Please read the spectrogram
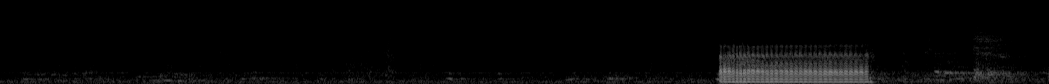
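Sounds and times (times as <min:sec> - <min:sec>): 
dog growling: 0:07.2 - 0:08.8
laughter: 0:08.9 - 0:09.8.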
